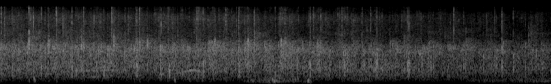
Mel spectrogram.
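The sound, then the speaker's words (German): A church audience claps steadily for the people who spent a week cleaning the church, a dense, even patter of many hands that holds at a fairly consistent level for several seconds without any talking over it. “Wollen wir mal den Leuten, die hier eine Woche geschuftet haben und hier alles auf Hochglanz wiedergebracht haben, mal einen Applaus geben?”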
